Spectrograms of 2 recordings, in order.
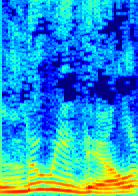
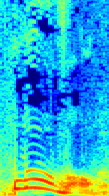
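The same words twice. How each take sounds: First: It is said the way outsiders say it. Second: It is said the way Kentucky locals say it. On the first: The speaker is not from Kentucky. The speaker calls it wrong. "you right away know they're not from Kentucky" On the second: The speaker is from Kentucky. The speaker calls it right. "properly pronounced"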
